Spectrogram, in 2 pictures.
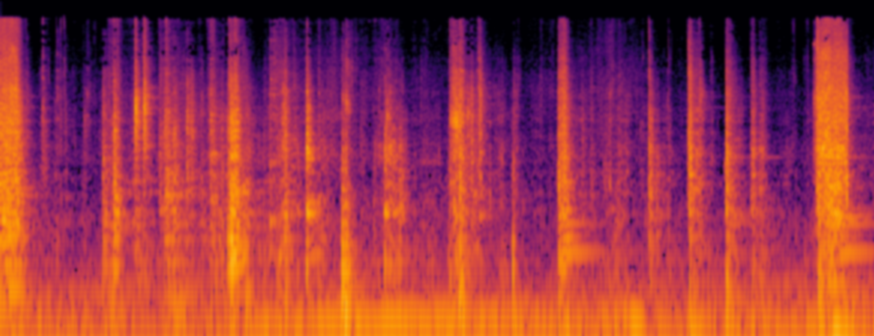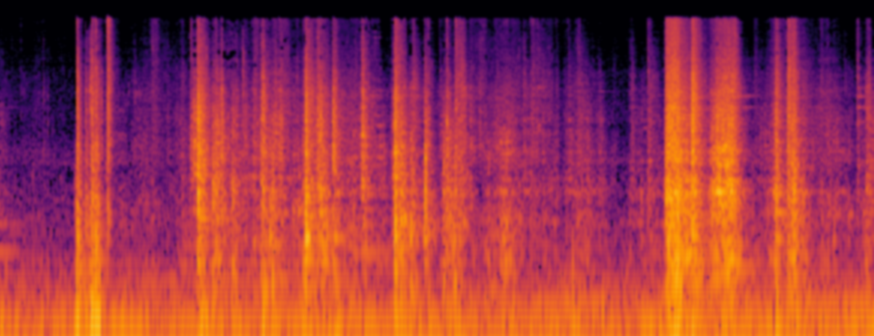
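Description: Metal parts clank and knock as a blower housing is handled.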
